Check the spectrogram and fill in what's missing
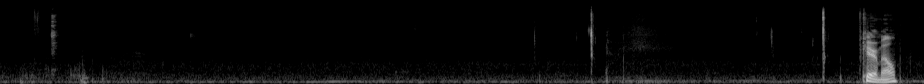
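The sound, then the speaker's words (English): Quiet sips of Irish whiskey with soft mouth sounds and a few sharp clicks, ending in a brief louder rush of breath or swallowing over a low hum. “But I'm gonna sip on it.”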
